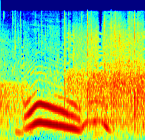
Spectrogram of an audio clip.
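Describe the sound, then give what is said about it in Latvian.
An audience at the Latvian Singing Teachers' Association conference bursts into steady, dense applause that swells quickly and holds at an even level, while a voice briefly rises and falls over the clapping. “Jā, aplausi mūsu podkastā parasti neizskan, tāpēc tas ir vēl jau vairāk interesanti”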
